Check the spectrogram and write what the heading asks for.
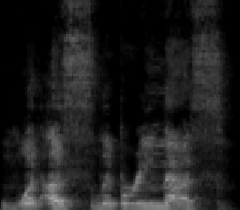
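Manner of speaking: high and loud, fed up; exasperated exclamation. Acted. Missus Greenberg to Rachel over the slippery floor, exasperated. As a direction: throw up your hands at it.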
